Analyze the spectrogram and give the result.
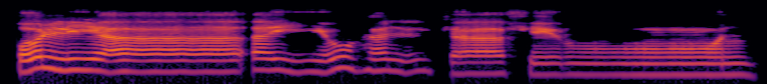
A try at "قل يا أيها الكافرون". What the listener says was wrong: ہاں، را کو موٹا کرو. قل یا ایہا الکافرون. کافرون.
